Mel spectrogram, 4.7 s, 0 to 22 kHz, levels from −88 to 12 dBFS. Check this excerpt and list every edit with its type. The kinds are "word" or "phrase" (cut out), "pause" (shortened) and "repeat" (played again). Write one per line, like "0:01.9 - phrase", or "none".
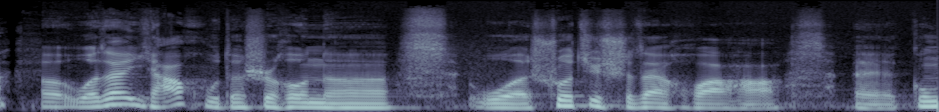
0:02.4 - word

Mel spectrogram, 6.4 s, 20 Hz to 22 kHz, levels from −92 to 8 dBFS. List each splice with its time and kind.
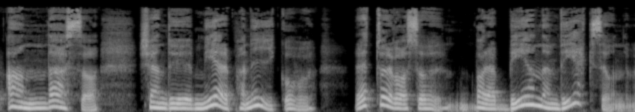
none

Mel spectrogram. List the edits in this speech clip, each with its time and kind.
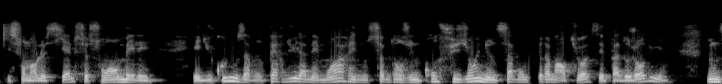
none

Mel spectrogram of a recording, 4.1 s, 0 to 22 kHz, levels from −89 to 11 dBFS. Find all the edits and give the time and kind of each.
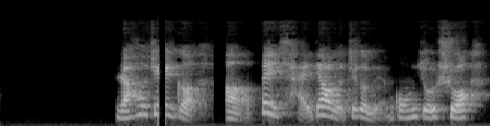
0:01.8 - pause

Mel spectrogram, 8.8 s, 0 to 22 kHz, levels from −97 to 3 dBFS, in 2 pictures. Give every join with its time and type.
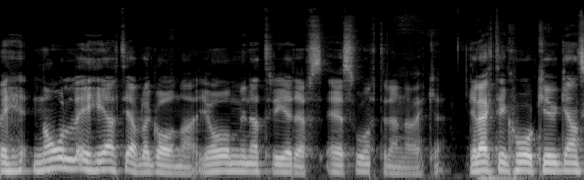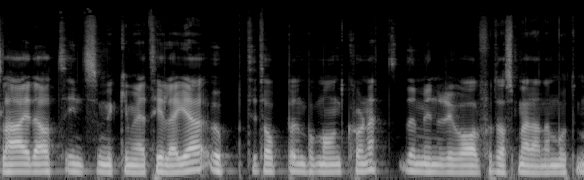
0:02.2 - word
0:02.8 - word
0:03.4 - pause
0:04.4 - word

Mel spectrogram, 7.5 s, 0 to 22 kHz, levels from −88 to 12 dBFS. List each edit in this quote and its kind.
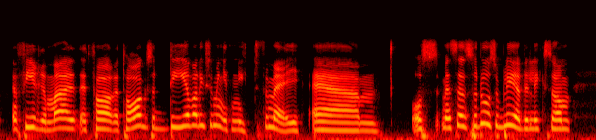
0:03.8 - pause

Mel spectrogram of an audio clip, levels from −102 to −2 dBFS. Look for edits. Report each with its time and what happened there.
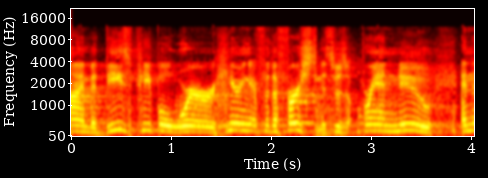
0:02.4 - word
0:02.9 - word

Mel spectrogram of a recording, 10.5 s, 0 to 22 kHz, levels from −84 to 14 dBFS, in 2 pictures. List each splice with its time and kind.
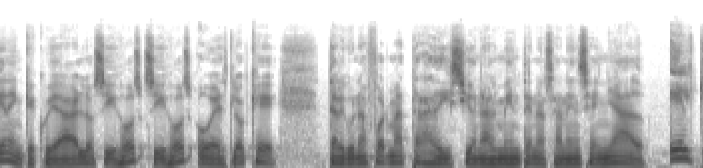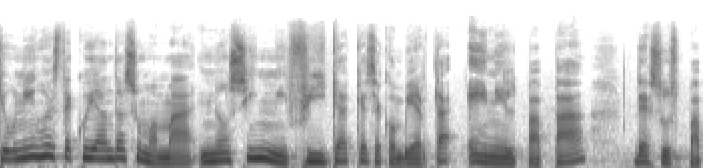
0:01.1 - repeat

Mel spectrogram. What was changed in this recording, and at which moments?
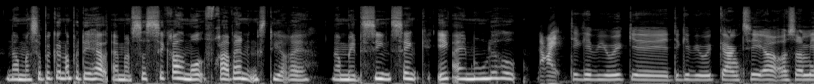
0:01.1 - word
0:04.5 - word
0:05.3 - pause

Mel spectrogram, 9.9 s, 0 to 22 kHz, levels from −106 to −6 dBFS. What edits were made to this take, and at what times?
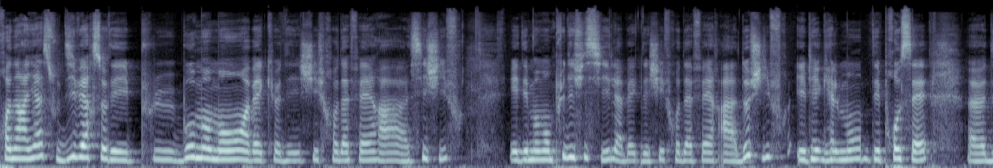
0:01.1 - word
0:06.4 - word
0:08.1 - word
0:08.6 - word

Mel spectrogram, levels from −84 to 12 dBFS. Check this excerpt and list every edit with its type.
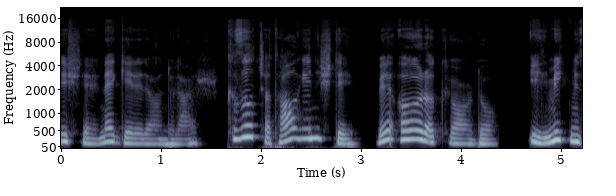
0:01.6 - pause

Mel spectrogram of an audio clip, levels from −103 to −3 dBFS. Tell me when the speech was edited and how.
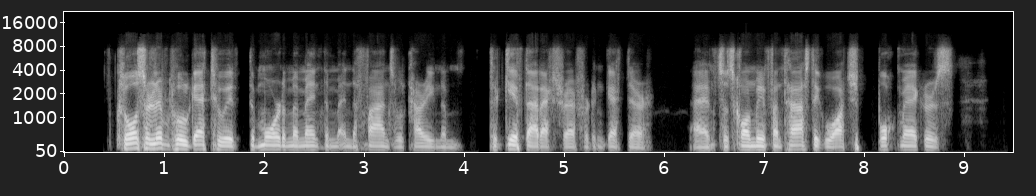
none

